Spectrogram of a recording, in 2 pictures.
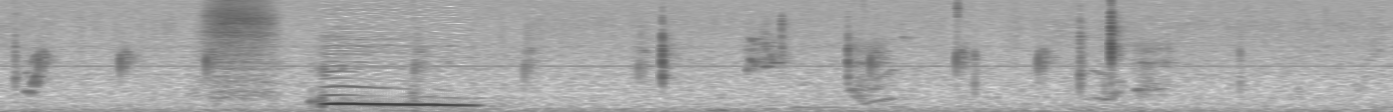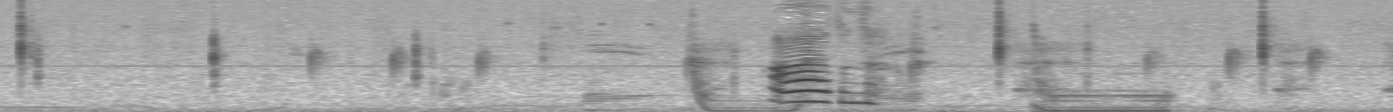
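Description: Short electronic game sound effects chime and whoosh now and then.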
